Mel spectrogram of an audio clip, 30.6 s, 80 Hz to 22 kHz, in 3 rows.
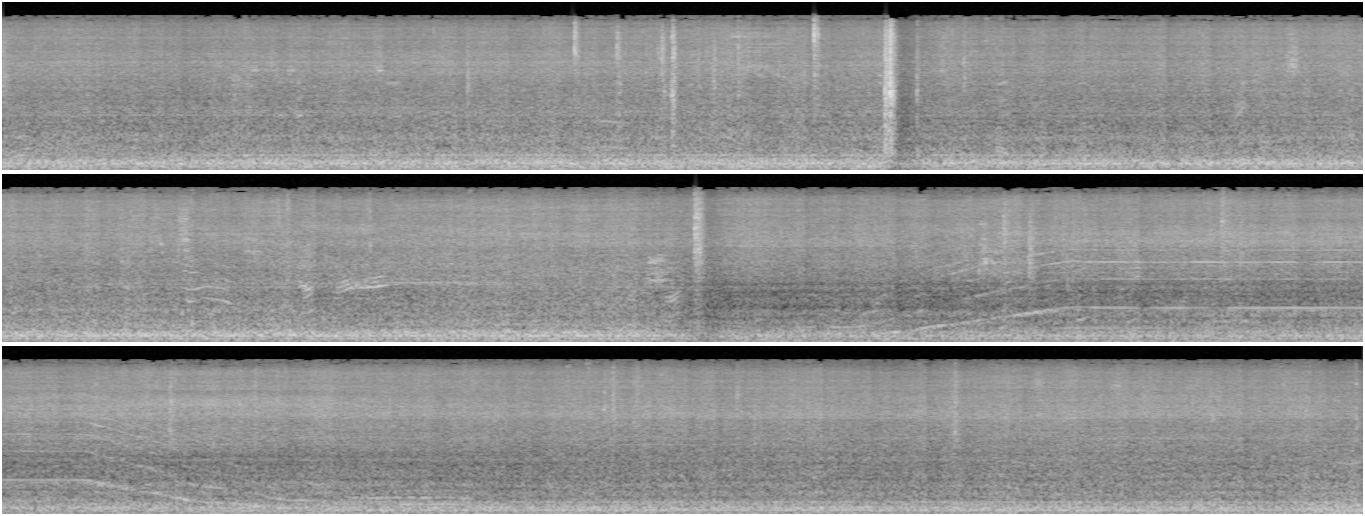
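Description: Airbus A380 cabin noise during descent: a loud, steady, low rush of engines and airflow heard from a window seat. From the middle on, a whine rises in pitch, holds for a few seconds and falls away.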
